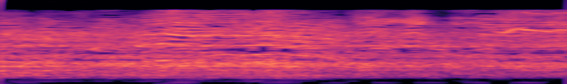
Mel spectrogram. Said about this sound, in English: Ball four. Green is trotting down to first, and Dick Cole is up at bat. The crowd's going wild.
